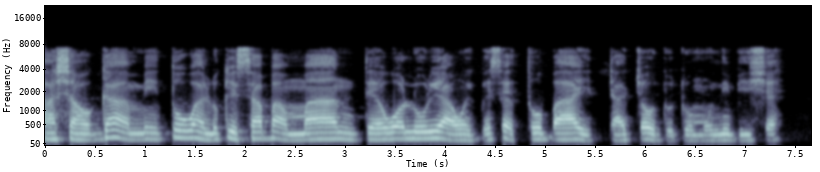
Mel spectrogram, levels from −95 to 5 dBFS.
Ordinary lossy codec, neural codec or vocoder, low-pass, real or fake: none; none; 7.2 kHz; real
